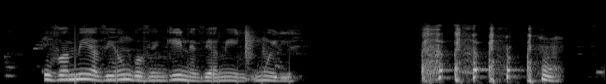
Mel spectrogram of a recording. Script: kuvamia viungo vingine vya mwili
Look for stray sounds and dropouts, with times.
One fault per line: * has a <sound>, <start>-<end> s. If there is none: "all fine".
* has a cough, 4.2-5.7 s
